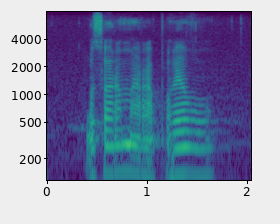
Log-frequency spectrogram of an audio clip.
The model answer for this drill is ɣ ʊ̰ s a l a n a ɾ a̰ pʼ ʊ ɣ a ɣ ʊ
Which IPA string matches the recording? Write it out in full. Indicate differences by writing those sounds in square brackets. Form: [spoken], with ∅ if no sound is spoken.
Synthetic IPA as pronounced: ɣ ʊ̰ s a [ɾ] a [m] a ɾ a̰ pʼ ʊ ɣ [ɛ] ɣ ʊ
